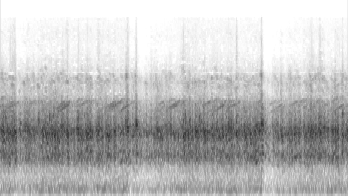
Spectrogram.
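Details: Male wood frogs call using paired vocal sacs, giving rapid, hoarse, quack-like clucking croaks that blend into a steady, duck-like chatter, with high-pitched spring peepers in the background.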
